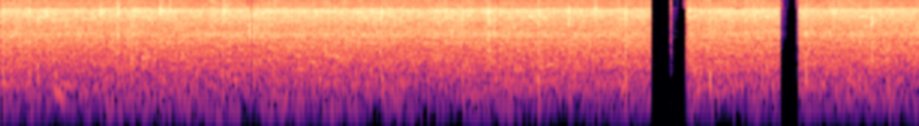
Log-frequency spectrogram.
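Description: Steady hiss of rain together with fast-flowing floodwater, with two brief dropouts where the sound cuts out, about four and a half and five seconds in.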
